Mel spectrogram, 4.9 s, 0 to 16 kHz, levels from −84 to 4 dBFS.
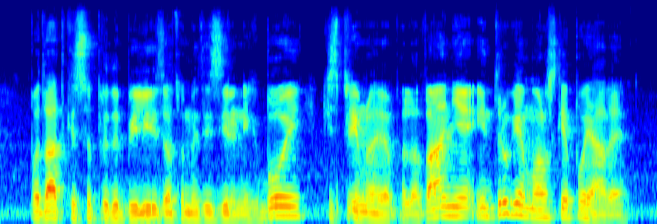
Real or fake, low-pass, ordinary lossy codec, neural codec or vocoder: fake; 14.4 kHz; none; vocoder, 44.1 kHz, 128 mel bands every 256 samples, BigVGAN v2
